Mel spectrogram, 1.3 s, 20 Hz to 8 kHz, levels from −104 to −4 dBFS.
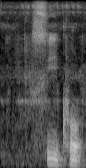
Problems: constant background noise, low volume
